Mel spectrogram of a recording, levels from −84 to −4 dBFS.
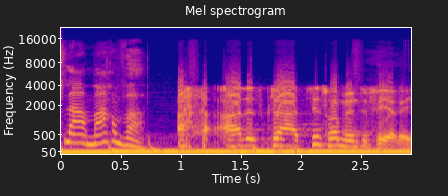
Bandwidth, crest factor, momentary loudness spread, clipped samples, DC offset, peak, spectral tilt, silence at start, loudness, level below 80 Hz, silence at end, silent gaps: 13.5 kHz; 10 dB; 2 LU; under 0.1%; under 0.1%; -6 dBFS; -5.5 dB/octave; 0 s; -19 LUFS; -20 dBFS; 0 s; none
